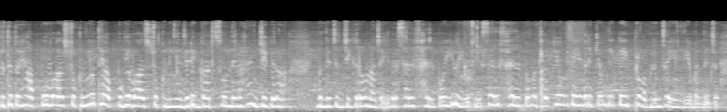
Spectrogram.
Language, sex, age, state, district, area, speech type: Dogri, female, 18-30, Jammu and Kashmir, Jammu, urban, spontaneous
